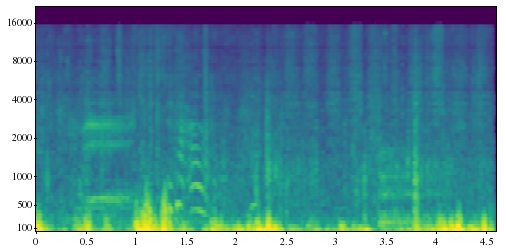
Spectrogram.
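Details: Meatmaster sheep in South Africa giving a short, steady, nasal bleat, then a second briefer wavering call, over heavy low thuds and trampling noise from the animals moving about.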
